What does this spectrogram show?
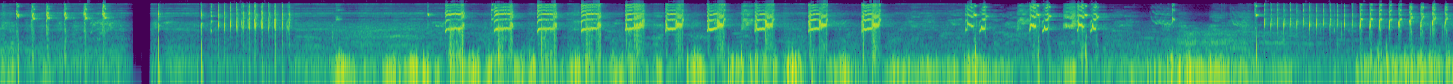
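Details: Morning chatter from an adult fighter lovebird meant to provoke quiet birds: shrill squeaky notes, a steady string of harsh chirps about twice a second, and a buzzing rapid trill near the end over low rumbling noise.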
